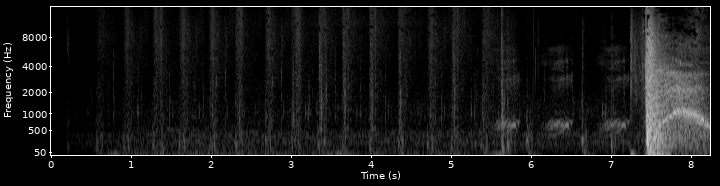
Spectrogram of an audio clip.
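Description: Footsteps run quickly through grass and over hard ground.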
